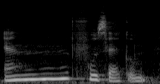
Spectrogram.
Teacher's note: نون کی آواز کو چھپایا جائے گا اور فا کے لیے زبان تیار کریں گے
